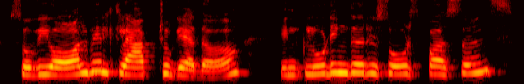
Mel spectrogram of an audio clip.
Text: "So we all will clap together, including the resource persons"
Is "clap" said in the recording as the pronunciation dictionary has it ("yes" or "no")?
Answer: yes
